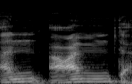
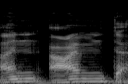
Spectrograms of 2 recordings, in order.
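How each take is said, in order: Both takes have the same delivery.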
